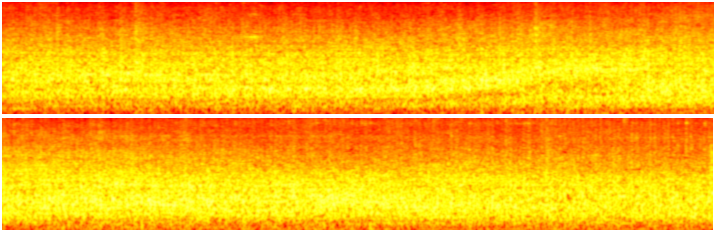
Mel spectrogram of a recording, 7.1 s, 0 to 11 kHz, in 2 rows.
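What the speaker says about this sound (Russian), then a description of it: "Вот такой наш трактор." A Fortschritt K-454 tractor engine runs steadily while baling rain-soaked straw during haymaking, giving a loud, continuous broadband drone that holds level throughout with no speech.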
